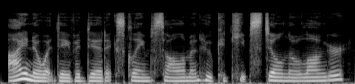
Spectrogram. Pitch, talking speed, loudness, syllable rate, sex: 170 Hz, 220 wpm, -18 LUFS, 5.7 syllables/s, female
